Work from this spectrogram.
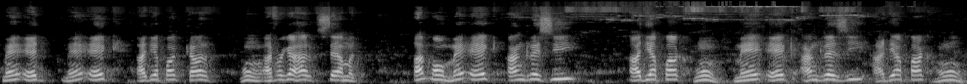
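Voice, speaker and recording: Rambling middle-aged man, high voice. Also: moderate pace, a bit bright, slight background noise. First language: English. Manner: rambling, repetitive, chatty. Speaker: vlogger. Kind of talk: walking live stream vlog. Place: outdoors on a walk by a creek. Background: flowing creek.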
